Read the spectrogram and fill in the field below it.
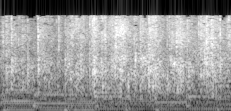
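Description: Sustained applause played on the Channel Mom radio show as applause for all mothers, a dense, even wash of clapping that holds steady for about two seconds, with a low musical tone running underneath.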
